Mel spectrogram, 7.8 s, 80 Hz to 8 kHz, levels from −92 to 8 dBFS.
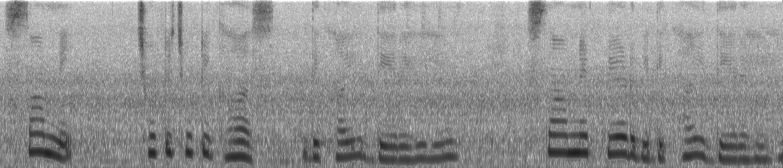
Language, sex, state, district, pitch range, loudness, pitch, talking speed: Hindi, female, Uttar Pradesh, Saharanpur, 200-270 Hz, -16 LUFS, 220 Hz, 115 wpm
